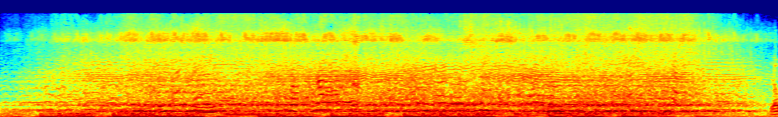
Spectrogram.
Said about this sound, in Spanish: único que él ve es el enjambre que trata de atravesar la careta y el sonido de los cientos de abejas que se estrellan contra él.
